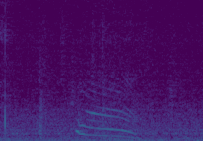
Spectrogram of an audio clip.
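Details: Kitten relaxing beside its mother cat indoors, giving a single thin, high meow that slides downward over about half a second, over a steady low hum.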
